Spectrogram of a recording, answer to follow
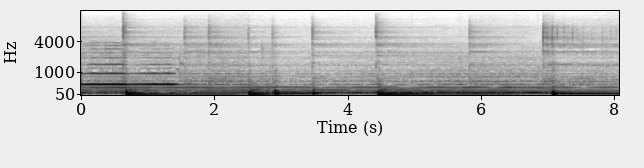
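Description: Small jazz ensemble playing: a long held saxophone note ends about a second and a half in, over upright bass and a drum kit whose cymbal crashes and drum hits land every second or so.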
